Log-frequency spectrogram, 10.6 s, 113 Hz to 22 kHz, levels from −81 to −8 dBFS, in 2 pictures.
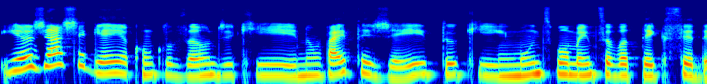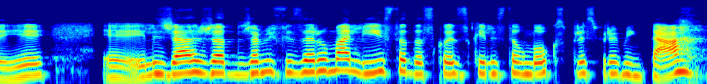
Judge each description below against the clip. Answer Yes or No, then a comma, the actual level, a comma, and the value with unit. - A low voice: No, high, 210 Hz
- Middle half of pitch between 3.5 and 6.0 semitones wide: No, average, 2.9 semitones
